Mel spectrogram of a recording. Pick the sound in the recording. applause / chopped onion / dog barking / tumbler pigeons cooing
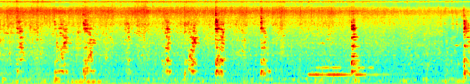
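chopped onion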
